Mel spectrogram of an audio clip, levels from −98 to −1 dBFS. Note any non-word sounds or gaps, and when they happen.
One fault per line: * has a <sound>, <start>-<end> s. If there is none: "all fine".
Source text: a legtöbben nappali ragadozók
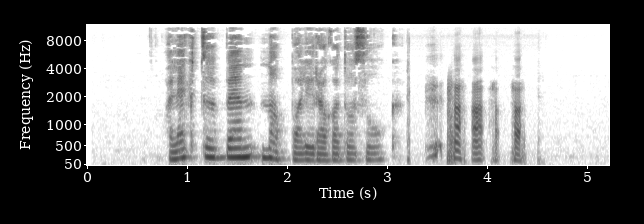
* has a laugh, 3.4-4.4 s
